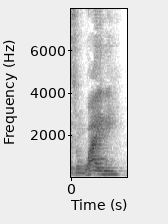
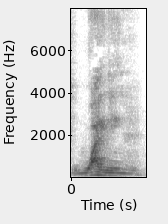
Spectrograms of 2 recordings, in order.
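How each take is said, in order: First: The word ends in an ee sound. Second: The word ends in an ing sound. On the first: This is the everyday community way of saying it. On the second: This is the spelled-out standard form. "It's W H I T I N G"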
